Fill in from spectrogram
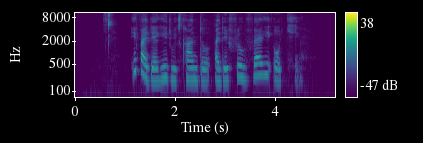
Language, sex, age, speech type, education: Nigerian Pidgin, female, 15-29, spontaneous, tertiary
